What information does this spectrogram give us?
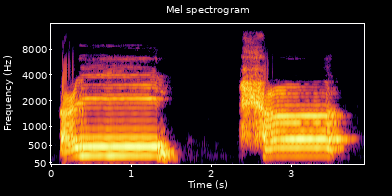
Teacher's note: দুই নাম্বার মাখরাজ হলকের মধ্যখান হইতে অথবা কণ্ঠনালীর মাঝখান থেকে উচ্চারিত হয় আইন, হা। গলা ডাবিয়ে, গলার ভিতর হালকা চাপ চাপ খাবে।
